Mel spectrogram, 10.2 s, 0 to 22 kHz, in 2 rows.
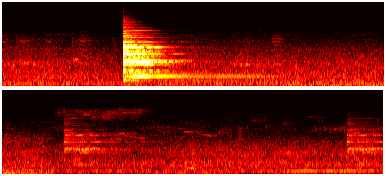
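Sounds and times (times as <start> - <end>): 
church bell strike: 0.0 - 7.0, 9.7 - 10.1.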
